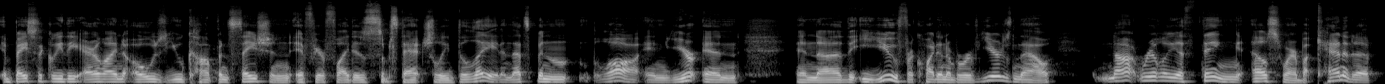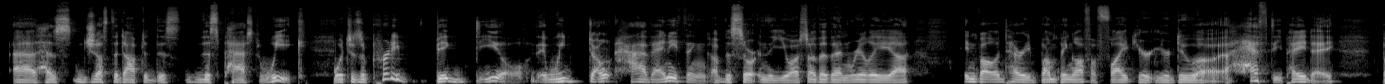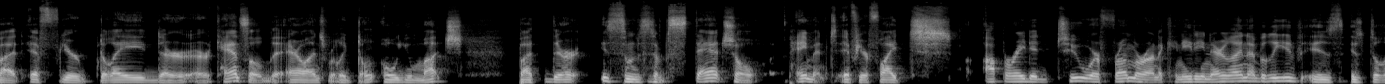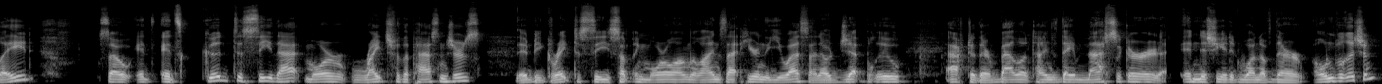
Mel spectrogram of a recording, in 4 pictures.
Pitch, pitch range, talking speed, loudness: 115 Hz, 105-135 Hz, 165 wpm, -23 LUFS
